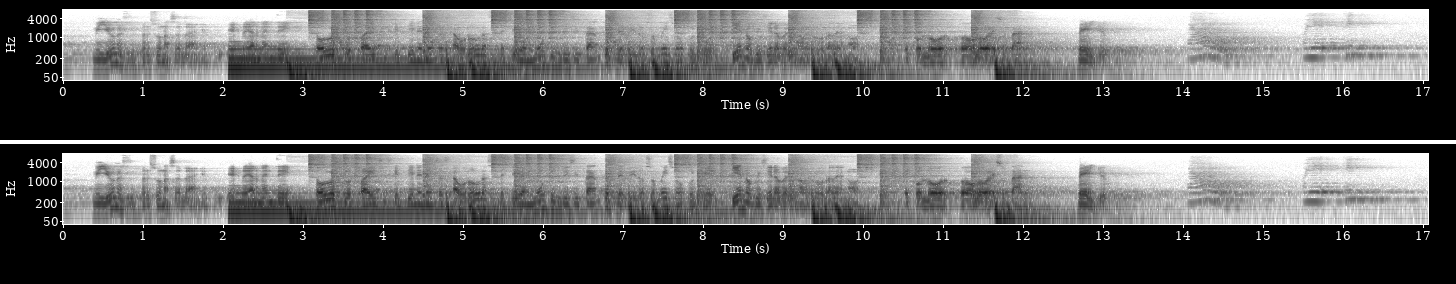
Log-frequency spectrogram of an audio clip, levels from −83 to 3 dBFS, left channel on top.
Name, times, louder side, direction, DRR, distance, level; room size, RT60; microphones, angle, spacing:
voice 1, 0.4-2.9 3.2-10.1 10.5-12.1 12.7-13.1, right 2 dB, 60° right, 8 dB, 0.9 m, -23 dB
Bass guitar, 2.1-8.3, left 2 dB, 35° left, 0.4 m, -24 dB
sound 1, 2.8-4.0 4.5-6.3 6.8-8.6 9.1-10.8 11.4-11.9, left 1 dB, 10° left, 1.9 m, -19 dB
voice 2, 14.1-14.6 15.5-16.1, right 1 dB, 20° right, -4 dB, 4.8 m, -34 dB
27.0 x 25.5 x 4.4 m, 3.0 s
head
